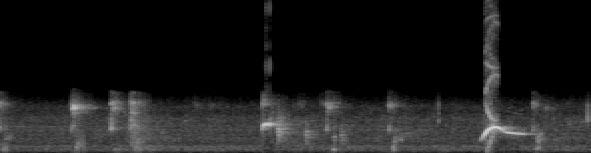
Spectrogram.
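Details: Fourteen-year-old pet Timneh African grey parrot chatting in its new home; sparse soft clicks with a few short whistles and a loud, clear upswept whistle near the end in a quiet room.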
